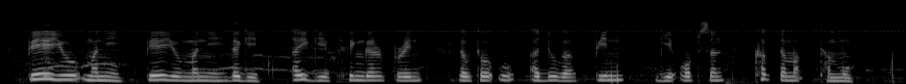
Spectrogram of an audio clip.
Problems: background sounds at intervals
